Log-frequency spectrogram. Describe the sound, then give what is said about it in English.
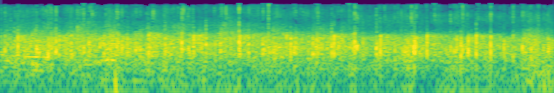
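A crowd applauds two people invited up to help the speaker, clapping steadily for several seconds: a dense wash of overlapping claps with sharp individual hand strikes popping through, fairly loud and sustained without letting up. “Um, so if we can give them a round of applause, that would be cool.”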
